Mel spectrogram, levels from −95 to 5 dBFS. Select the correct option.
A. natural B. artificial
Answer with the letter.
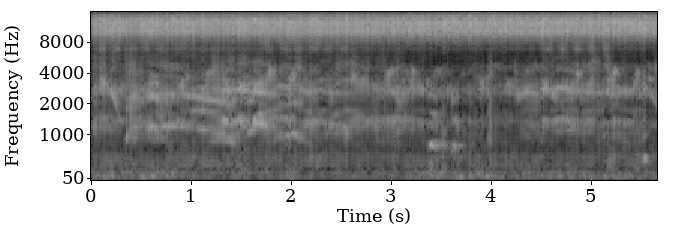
B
